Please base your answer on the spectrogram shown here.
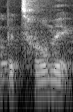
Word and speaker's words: Potomac: It's like, oh, Potomac, Maryland.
